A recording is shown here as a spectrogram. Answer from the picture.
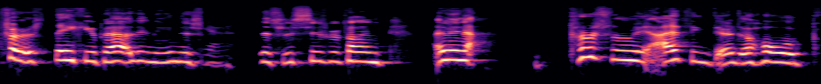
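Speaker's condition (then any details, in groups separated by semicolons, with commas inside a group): Cerebral palsy; spasticity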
